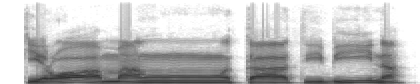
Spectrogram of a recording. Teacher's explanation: یہاں پہ، اور یہاں پہ بھی الف سے پہلے زبر ہے، الف مدہ تھوڑا کھینچ کر پڑھنا ہے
